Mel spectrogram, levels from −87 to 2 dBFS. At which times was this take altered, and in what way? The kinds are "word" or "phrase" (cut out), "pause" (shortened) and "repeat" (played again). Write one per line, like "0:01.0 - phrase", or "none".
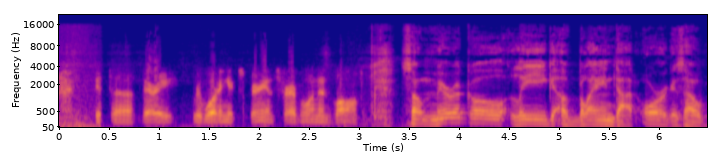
none

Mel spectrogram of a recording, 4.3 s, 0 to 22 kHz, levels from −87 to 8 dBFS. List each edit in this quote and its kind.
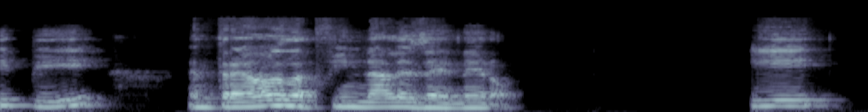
0:01.6 - phrase

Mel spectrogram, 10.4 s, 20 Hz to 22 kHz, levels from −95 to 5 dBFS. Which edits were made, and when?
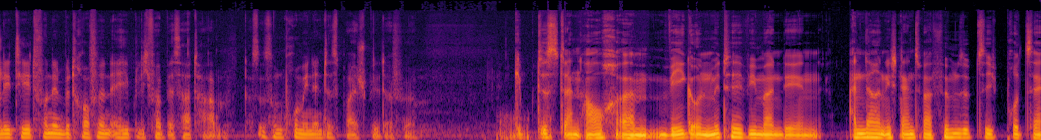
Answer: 0:02.4 - pause

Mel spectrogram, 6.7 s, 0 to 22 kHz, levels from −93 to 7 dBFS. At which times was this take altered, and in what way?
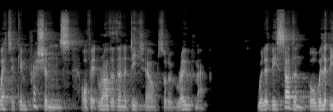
none

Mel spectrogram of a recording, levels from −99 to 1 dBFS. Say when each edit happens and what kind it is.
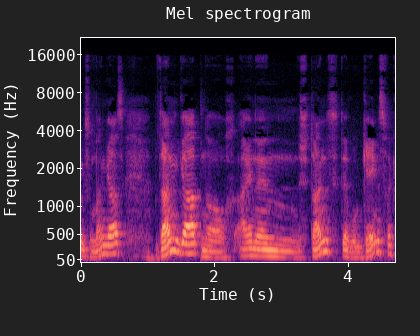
0:01.8 - word

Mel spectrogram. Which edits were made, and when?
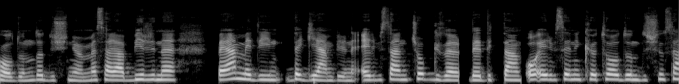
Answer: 0:02.9 - word
0:04.6 - word
0:05.2 - word

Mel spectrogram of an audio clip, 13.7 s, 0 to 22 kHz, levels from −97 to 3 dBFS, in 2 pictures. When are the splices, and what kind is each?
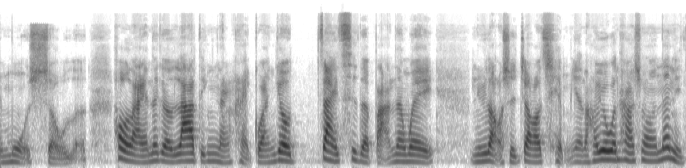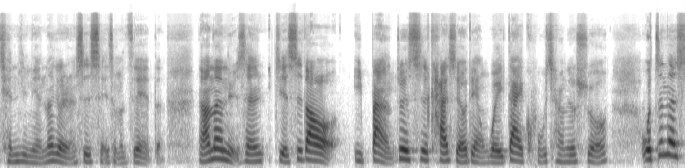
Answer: none

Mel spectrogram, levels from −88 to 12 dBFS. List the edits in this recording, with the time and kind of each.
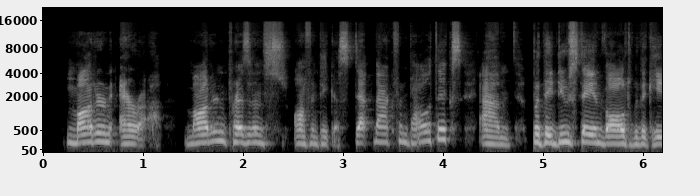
none

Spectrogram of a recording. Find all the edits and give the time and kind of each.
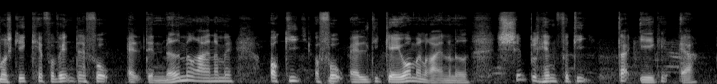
0:02.8 - word

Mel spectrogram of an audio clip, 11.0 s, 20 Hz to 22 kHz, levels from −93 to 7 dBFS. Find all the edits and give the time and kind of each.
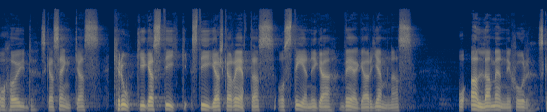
0:02.2 - pause

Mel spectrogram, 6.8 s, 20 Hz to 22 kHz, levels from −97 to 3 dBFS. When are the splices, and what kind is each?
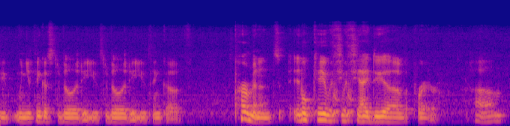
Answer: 0:01.3 - repeat
0:03.1 - word
0:04.0 - word
0:04.6 - repeat
0:05.4 - phrase

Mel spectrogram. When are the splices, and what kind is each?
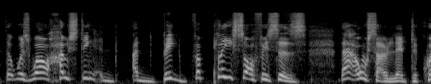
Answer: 0:01.9 - word

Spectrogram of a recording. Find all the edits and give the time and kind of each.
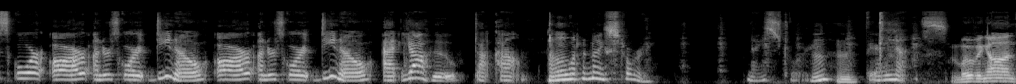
0:02.1 - repeat

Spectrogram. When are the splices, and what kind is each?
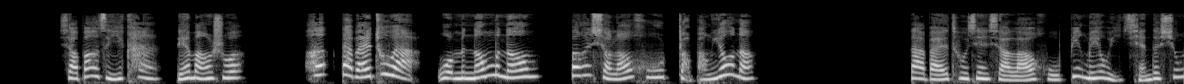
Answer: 0:03.3 - pause
0:04.3 - pause

